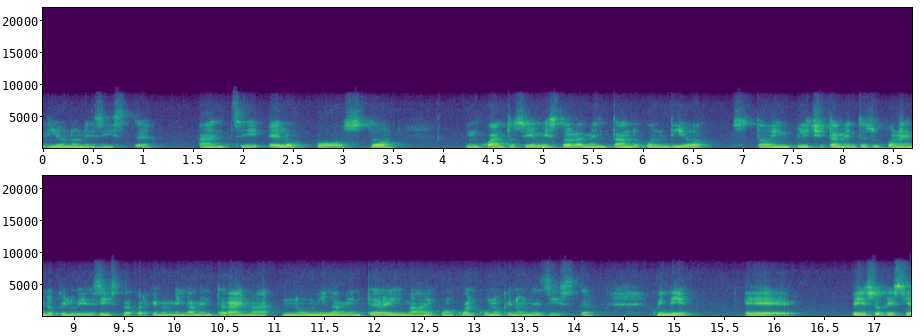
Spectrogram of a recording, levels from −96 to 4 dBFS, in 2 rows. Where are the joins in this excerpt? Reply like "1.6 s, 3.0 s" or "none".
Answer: none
